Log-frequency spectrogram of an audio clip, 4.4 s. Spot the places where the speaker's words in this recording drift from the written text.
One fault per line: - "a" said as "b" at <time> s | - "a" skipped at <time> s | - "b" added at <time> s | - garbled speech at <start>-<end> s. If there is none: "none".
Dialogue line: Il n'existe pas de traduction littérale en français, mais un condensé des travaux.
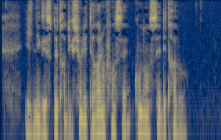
- "pas" skipped at 1.1 s
- "mais un" skipped at 2.6 s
